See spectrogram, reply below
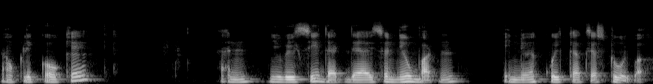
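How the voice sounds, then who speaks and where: A man presenting a step-by-step software tutorial as a screen-recording voice-over. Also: on the low side, fairly even intonation, measured pace, highs cut off. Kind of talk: instructional screen-recording narration.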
